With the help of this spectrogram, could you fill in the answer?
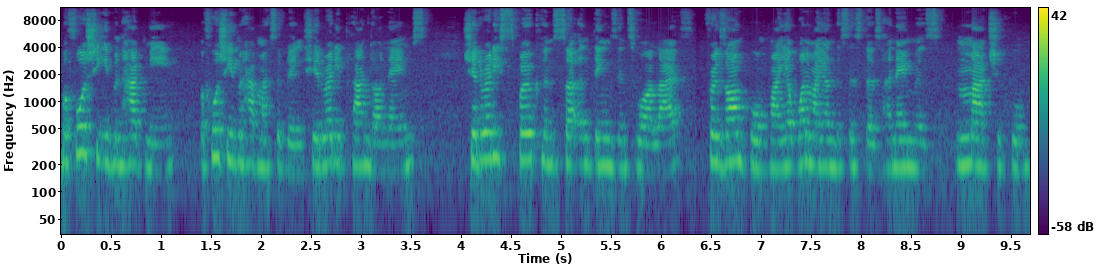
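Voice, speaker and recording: Noticeable background noise sits behind a woman speaking at a very fast pace. Her pitch is medium. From UK. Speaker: YouTuber. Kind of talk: casual vlog monologue. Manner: animated.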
